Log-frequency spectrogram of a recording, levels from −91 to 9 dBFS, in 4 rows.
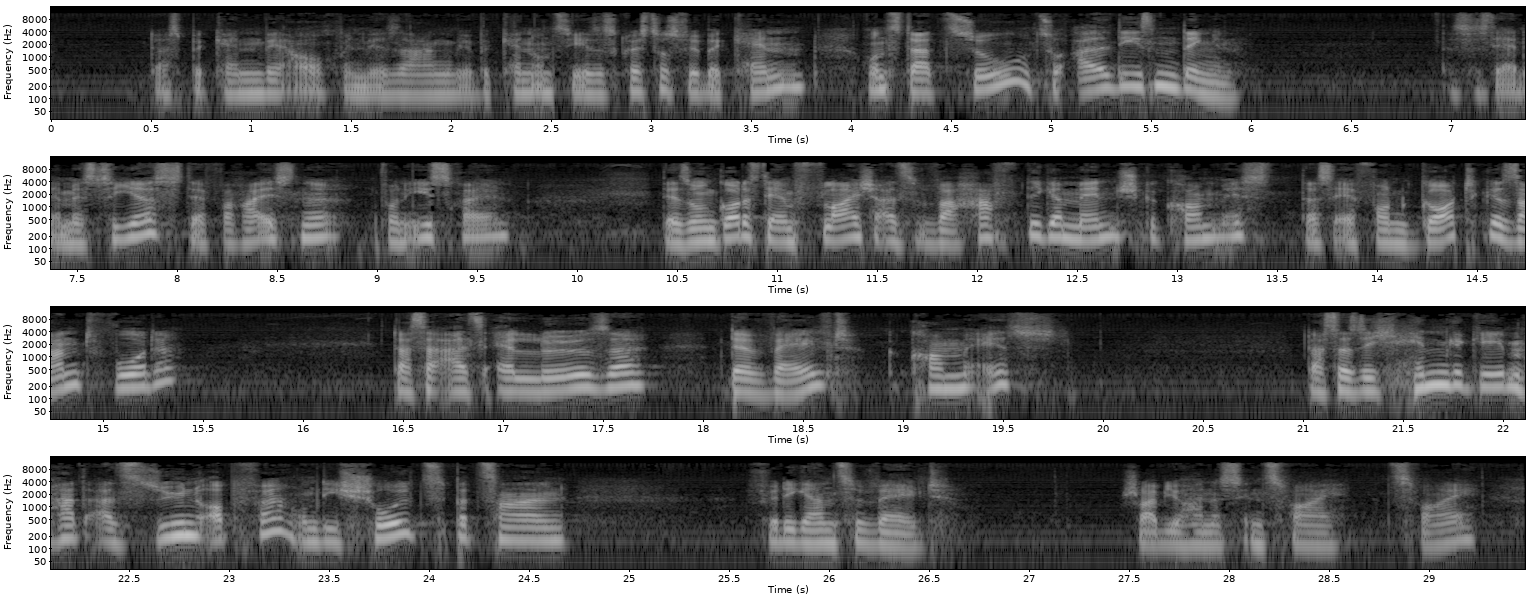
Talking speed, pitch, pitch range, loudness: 150 wpm, 165 Hz, 140-195 Hz, -31 LUFS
